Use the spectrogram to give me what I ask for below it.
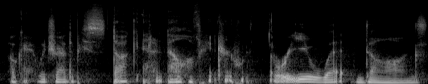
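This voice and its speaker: Whispering at a fairly slow pace, a man sounds soft-spoken and somewhat breathy. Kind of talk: ASMR rambling, answering questions. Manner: whispered and soft-spoken, switching.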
